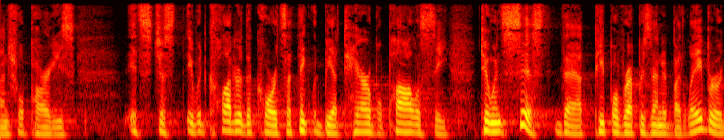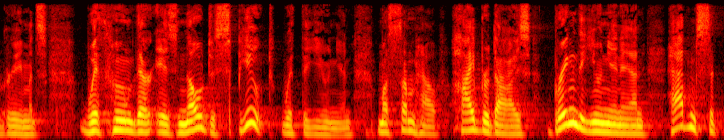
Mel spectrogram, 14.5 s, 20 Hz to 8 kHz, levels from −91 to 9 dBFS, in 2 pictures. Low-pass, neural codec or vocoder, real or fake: 7.2 kHz; none; real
